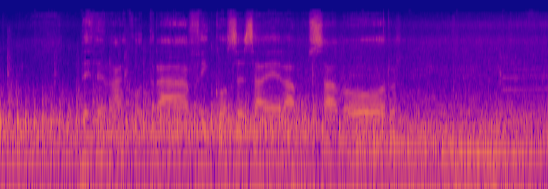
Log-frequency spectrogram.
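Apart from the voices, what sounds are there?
helicopter flying overhead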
